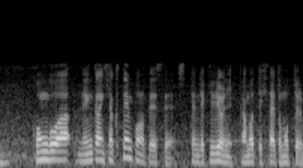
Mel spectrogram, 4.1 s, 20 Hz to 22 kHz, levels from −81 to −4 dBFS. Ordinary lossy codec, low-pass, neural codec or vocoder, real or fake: none; 5.4 kHz; none; real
